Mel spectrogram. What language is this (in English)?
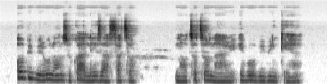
Igbo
